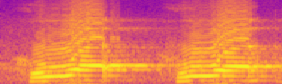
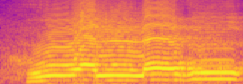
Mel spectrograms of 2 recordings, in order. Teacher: Ada ha tu, dia ada hamsun, maka desiran angin tu dia ada.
